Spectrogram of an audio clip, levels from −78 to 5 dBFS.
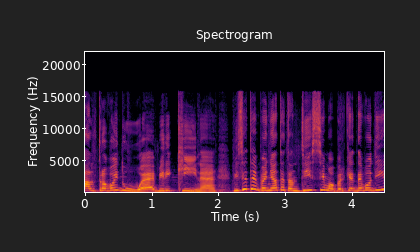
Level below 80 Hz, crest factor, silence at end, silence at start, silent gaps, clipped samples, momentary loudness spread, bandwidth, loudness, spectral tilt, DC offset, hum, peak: -48 dBFS; 16 dB; 0 s; 0 s; none; under 0.1%; 5 LU; 16 kHz; -21 LUFS; -3 dB/octave; under 0.1%; none; -6 dBFS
